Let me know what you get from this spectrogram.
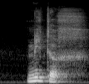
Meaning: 1. minute, puny (very small) 2. insignificant, powerless 3. annulled, void
- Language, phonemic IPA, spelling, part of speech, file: Dutch, /nitəx/, nietig, adjective, Nl-nietig.ogg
